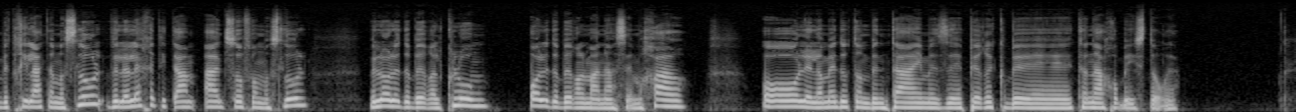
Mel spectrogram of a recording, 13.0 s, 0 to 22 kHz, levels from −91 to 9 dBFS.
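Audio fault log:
No technical faults detected.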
